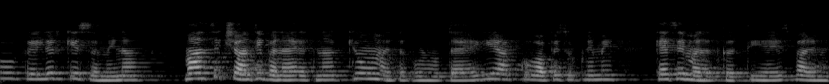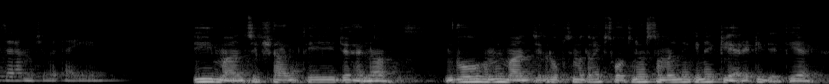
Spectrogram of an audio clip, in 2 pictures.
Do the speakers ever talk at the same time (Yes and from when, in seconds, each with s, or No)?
No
